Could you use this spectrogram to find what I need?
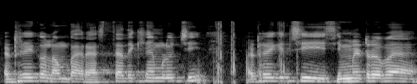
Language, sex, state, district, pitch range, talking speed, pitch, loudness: Odia, male, Odisha, Nuapada, 135-155 Hz, 170 wpm, 150 Hz, -15 LUFS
